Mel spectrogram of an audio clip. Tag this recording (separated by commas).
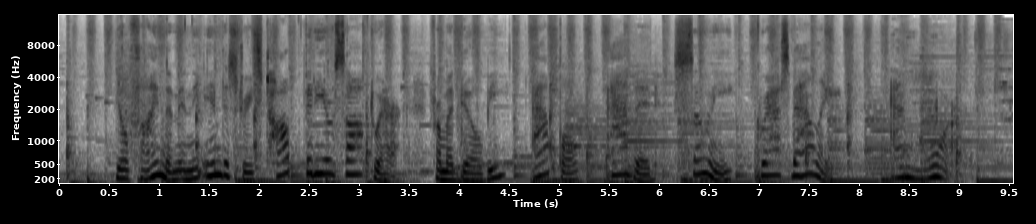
Music, Speech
